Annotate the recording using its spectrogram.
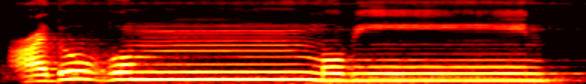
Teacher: میم مشدد تو اس کو آپ نے غنہ کر کے پڑھنا ہے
